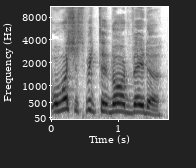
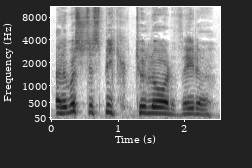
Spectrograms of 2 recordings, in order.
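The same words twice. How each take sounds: First: Said in the usual way. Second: Slow, lightly voiced sinister emperor; a half-hearted try at a menacing ruler; a hint of a slow dark lord, self-consciously imitated; attempted Emperor voice. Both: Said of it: "I can't do the Emperor voice".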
